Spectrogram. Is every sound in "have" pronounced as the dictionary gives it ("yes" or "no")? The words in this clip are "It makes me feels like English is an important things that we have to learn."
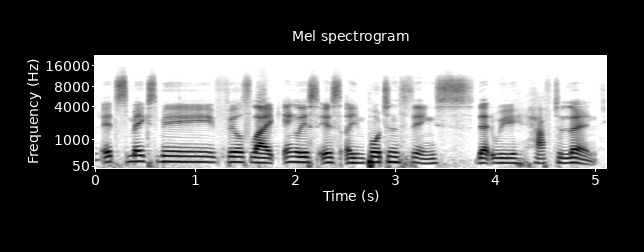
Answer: no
